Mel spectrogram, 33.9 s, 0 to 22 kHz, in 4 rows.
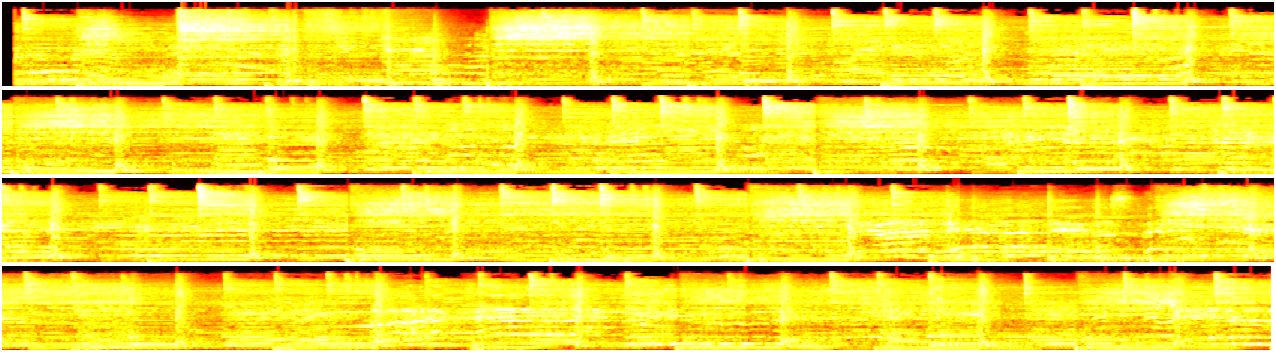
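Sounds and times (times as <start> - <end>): live rock band playing: 0.0 - 33.9
person singing: 0.0 - 33.9.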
